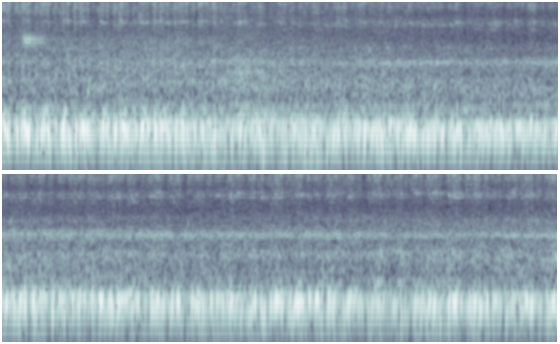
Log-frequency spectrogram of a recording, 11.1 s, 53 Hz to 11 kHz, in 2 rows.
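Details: Mercedes G55 after Kleemann install: uneven lumpy idle with faint steady hiss; vacuum line issues suspected.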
